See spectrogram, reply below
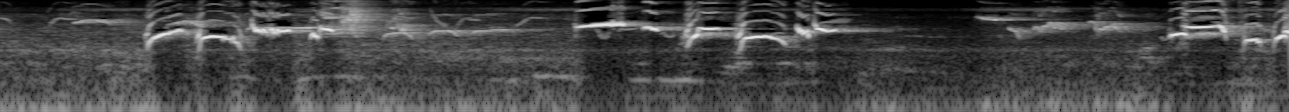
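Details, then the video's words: Clear Oriental magpie-robin song used to coax other magpie-robins into singing; three bursts of rapid, crisp whistles and downward-slurred notes separated by short pauses, over a faint low hum. "kicauan jernih Kacer pemikat | KACER macet bunyi langsung ikutan gacor"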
